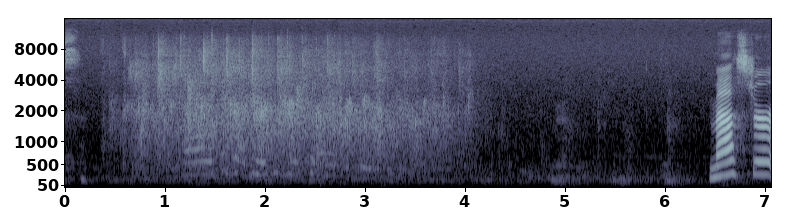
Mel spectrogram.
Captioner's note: audience applauding; voice muffling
